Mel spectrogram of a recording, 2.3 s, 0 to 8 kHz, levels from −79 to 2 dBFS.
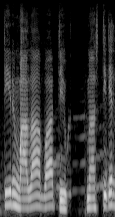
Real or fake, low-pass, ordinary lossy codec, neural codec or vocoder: fake; none; none; codec, 16 kHz, 0.5 kbps, X-Codec, HuBERT features, trained on balanced general audio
